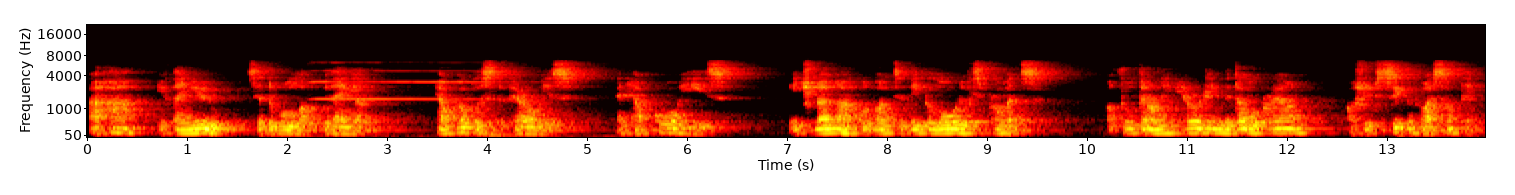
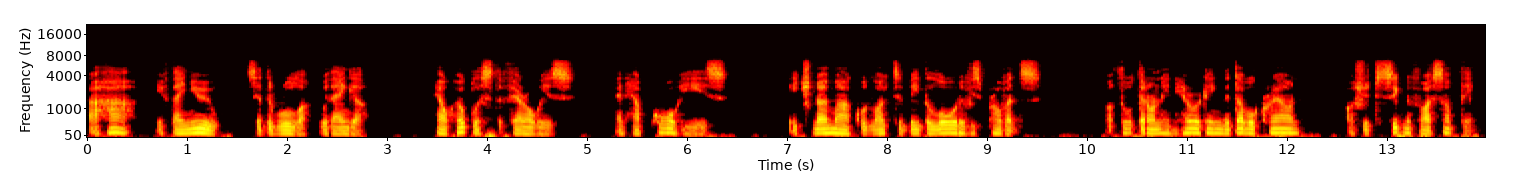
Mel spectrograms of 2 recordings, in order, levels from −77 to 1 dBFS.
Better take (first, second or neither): second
